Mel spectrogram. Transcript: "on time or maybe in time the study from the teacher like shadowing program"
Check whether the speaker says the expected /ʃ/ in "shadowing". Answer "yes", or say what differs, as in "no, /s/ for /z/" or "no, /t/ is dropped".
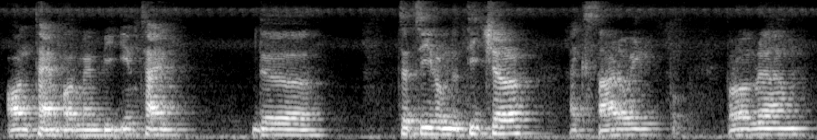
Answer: no, /s/ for /ʃ/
